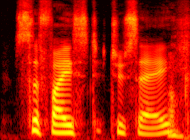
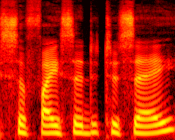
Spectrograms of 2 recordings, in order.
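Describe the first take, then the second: First: The ending of the first word adds no syllable. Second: The ending of the first word is a full extra syllable. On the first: "So sufficed to say" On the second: "people tend to do it all Shakespearean, put the ud, like pronounce the ed"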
